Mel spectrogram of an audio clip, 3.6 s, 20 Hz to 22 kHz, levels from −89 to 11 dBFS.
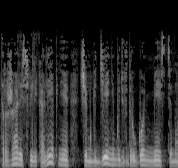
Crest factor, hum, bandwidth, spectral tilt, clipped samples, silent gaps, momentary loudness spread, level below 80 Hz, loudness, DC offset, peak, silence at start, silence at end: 18 dB; none; 10.5 kHz; -5 dB/octave; under 0.1%; none; 7 LU; -60 dBFS; -26 LUFS; under 0.1%; -8 dBFS; 0 s; 0 s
